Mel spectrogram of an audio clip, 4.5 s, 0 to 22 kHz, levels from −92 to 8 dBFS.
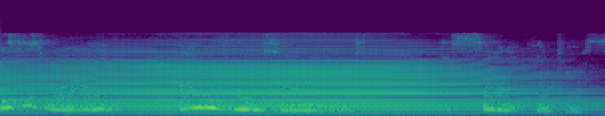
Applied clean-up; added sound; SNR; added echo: none; Wind instrument, woodwind instrument; -1 dB; reverberation time 0.5 s.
